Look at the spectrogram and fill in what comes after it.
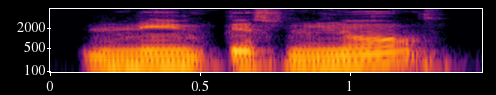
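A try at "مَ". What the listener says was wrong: মিম পেশ না মিম জবার মিম জবার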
